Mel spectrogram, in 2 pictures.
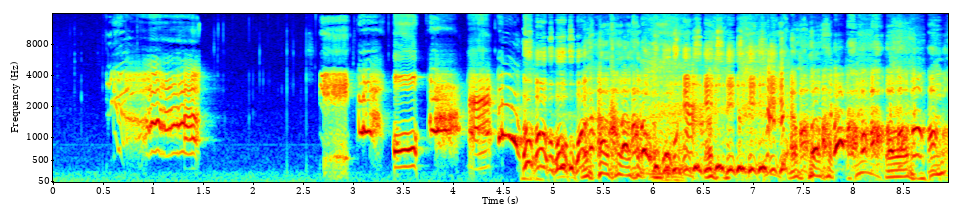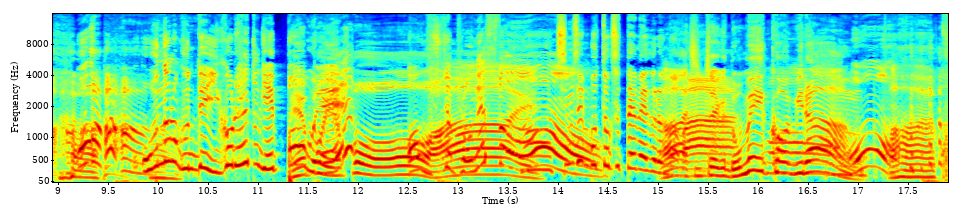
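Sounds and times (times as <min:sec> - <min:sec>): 
voice imitating a startled gorilla with a high-pitched cry: 0:00.6 - 0:01.8, 0:02.7 - 0:04.9, 0:11.4 - 0:14.4, 0:15.1 - 0:17.8
person laughing loudly: 0:02.7 - 0:10.3, 0:15.3 - 0:17.8
speech: 0:05.3 - 0:17.8.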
